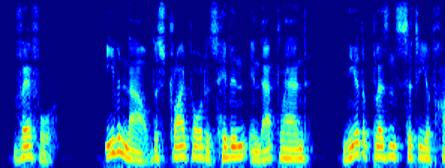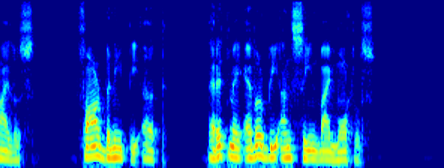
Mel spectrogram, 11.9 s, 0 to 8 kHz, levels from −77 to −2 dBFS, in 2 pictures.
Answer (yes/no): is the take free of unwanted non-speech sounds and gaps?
yes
